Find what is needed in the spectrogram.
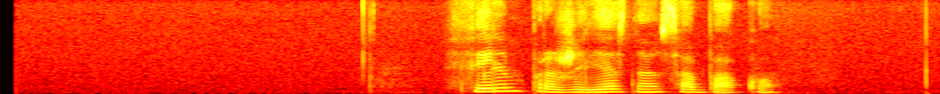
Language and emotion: Russian, neutral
